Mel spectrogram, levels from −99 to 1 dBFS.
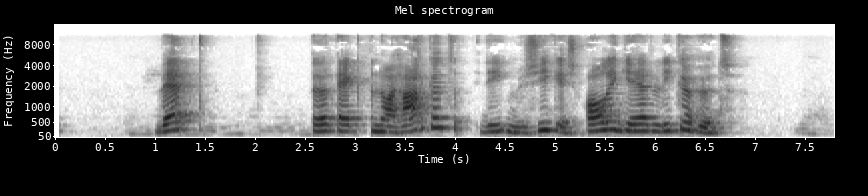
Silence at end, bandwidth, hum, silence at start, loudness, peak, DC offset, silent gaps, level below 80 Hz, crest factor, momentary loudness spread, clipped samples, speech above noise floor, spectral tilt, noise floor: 1.05 s; 11.5 kHz; none; 1 s; -19 LUFS; -2 dBFS; under 0.1%; none; -64 dBFS; 18 dB; 14 LU; under 0.1%; 53 dB; -4.5 dB/octave; -72 dBFS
